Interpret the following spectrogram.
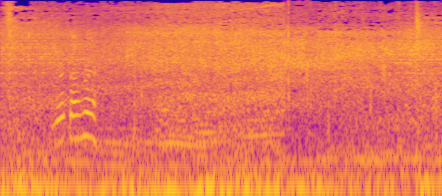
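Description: Noise of a rainy street: a steady low rumble with a hiss of rain and wet road over it, and a brief voice sounding about half a second in.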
